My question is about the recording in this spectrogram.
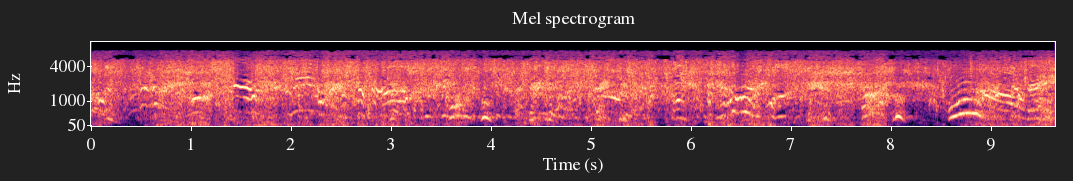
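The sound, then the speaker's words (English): Steady, busy splashing of four swimmers racing across a pool, loud and continuing without pause for the whole stretch, with faint voices mixed into the churn. “no splashing. Come on, everybody swim. Race across the pool.”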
